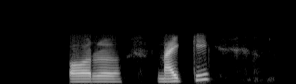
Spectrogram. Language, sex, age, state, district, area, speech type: Hindi, male, 18-30, Rajasthan, Bharatpur, urban, conversation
